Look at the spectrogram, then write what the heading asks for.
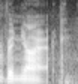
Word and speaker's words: Vinayak: Vinayak is the right Vinayak?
